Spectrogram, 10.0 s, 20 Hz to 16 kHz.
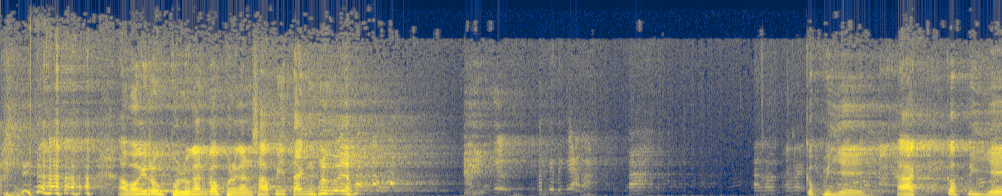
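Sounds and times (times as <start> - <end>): people talking: 0.0 - 4.1, 4.7 - 6.6, 7.5 - 10.0.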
